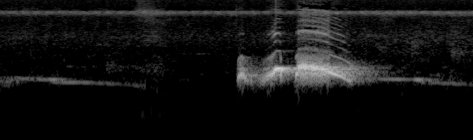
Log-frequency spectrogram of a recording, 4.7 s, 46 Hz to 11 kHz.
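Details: Spotted dove (tekukur) in 'kuk 2' style, thick clear voice: a faint low hum fades out, then after a short silence comes one loud coo phrase, quick notes swelling into a long falling hoot.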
